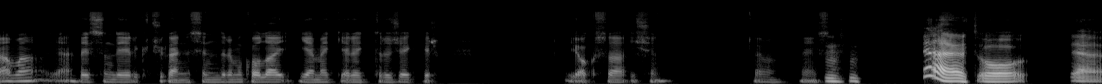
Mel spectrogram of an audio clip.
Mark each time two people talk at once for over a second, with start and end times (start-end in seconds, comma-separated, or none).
none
